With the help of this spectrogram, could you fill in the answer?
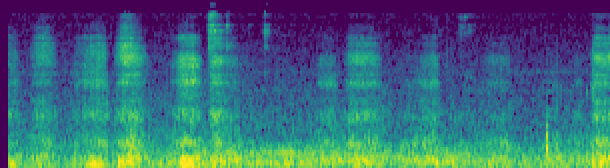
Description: Golden retriever puppy snoring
